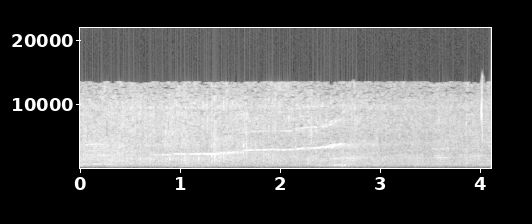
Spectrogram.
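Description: An audience claps steadily throughout, a dense, even wash of applause heard from within the crowd.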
